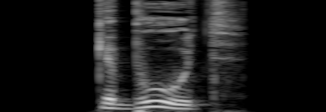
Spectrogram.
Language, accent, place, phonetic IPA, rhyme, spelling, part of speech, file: German, Germany, Berlin, [ɡəˈbuːt], -uːt, gebuht, verb, De-gebuht.ogg
- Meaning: past participle of buhen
